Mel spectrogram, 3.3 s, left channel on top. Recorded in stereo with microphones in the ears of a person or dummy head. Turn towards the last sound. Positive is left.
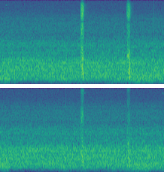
turn(degrees=50)  # may be behind; listen again after turning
